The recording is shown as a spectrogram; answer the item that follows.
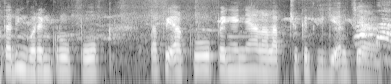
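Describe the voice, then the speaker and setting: A woman speaks at a fairly quick pace, her voice at a medium pitch, with noticeable background noise behind her. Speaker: cooking and eating vlogger. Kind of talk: voiceover narration for a cooking and eating vlog. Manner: casual, chatty.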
